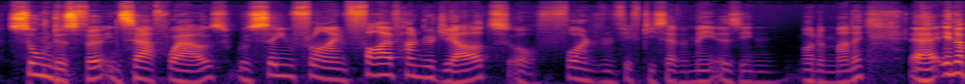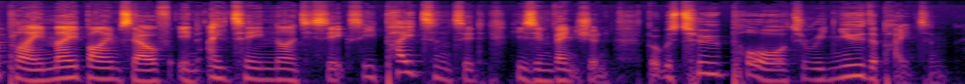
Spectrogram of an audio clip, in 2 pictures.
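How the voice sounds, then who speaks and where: A man's voice: fairly high pitch, moderate pace, hardly any pauses, darkish tone. A man hosting a podcast, running a light trivia quiz with his guests and laughing often. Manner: playful, laughs often while quizzing guests. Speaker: podcast host.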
